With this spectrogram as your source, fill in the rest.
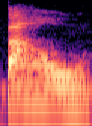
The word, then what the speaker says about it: bow: the verb form the pianist stood up and bowed to the audience okay bowed is the past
